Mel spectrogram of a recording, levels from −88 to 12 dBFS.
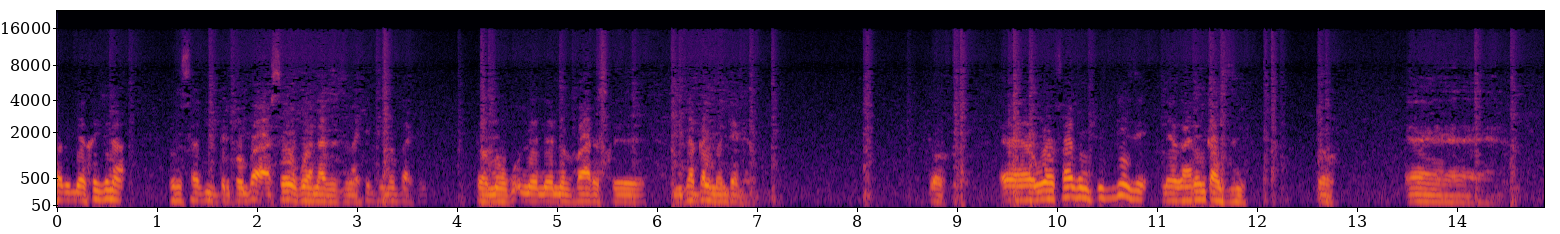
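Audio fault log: throughout: hard clipping. The level is pushed about 11 dB past what the signal path can pass, so roughly one sample in twenty is cut off at the limit. Every loud syllable gets a harsh, fuzzy edge rather than occasional crackle. On the waveform the peaks are sliced into flat plateaus at the same height on both sides. On the spectrogram each loud syllable carries vertical smears of added harmonics reaching well up into the high kHz range.
throughout: noise suppressor artifacts. The room noise sits about 13 dB below the speech, and the suppressor pulls it down by about 21 dB wherever it judges a band to be noise. The background drops away between phrases and swells back under them. On the spectrogram the gaps look almost empty, with scattered flickering specks, and a faint noise floor reappears beneath each phrase.
1.13–4.57, 5.13–7.25, 10.0–10.42, 11.04–11.92, 13.48–14.71: speech cut by the noise suppressor. 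Within these spans the suppressor mistook parts of the speech for noise. Soft consonants and word endings are pushed down by up to about 22 dB in the first, second and last spans, about 17 dB at 10.0 and about 20 dB at 11.04. They sound swallowed. This adds up to around a second in each of the first two spans and shorter stretches later. The spectrogram shows ragged holes in the high-frequency consonant energy, and the waveform shows syllable tails tapering abruptly.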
